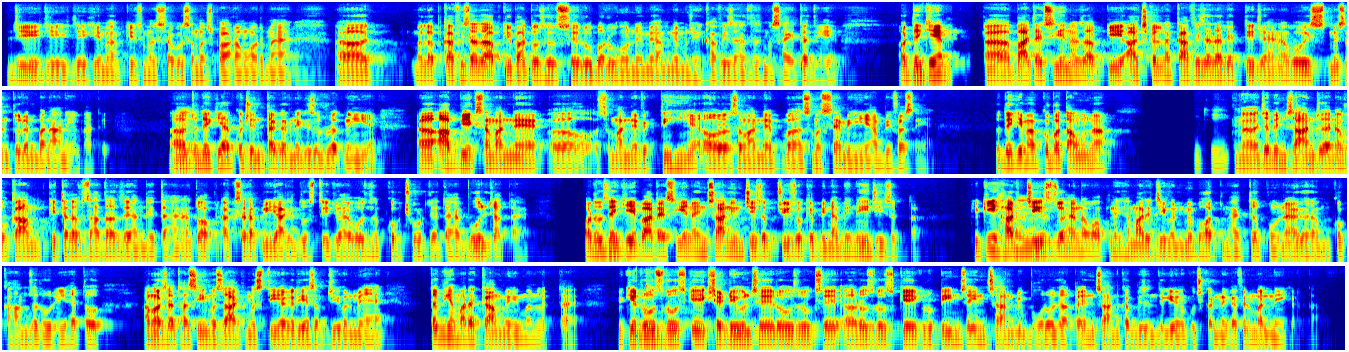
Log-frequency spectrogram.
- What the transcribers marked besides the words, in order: in English: "शेड्यूल"; in English: "रूटीन"; in English: "बोर"
- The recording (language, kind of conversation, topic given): Hindi, advice, काम और सामाजिक जीवन के बीच संतुलन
